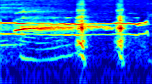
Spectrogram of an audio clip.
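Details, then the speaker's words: Adult makes a sustained high multi-toned whistling airway noise with two brief rough bursts, produced on request as a "yes" answer during a radio show; wheeze. "all right say just one long wheeze if yes you're going to be in albany [Music] okay"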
